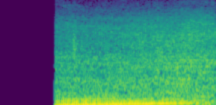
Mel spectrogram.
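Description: Floodwater churning up out of a submerged storm drain, the drain backing up because the drainage cannot carry off the rain, over a steady low hum. The sound starts about half a second in.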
